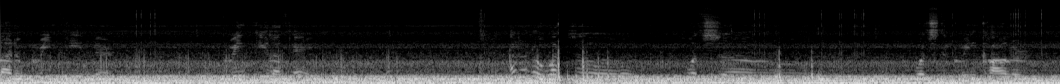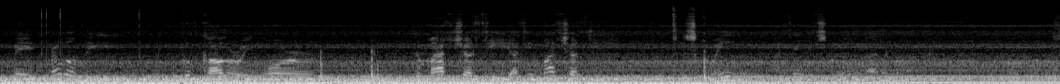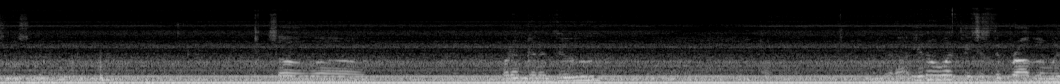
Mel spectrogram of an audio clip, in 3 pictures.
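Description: Car cabin noise while driving: a steady low rumble of engine and road, with a low hum that grows stronger about two-thirds of the way through. A man's voice talks over it at intervals.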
